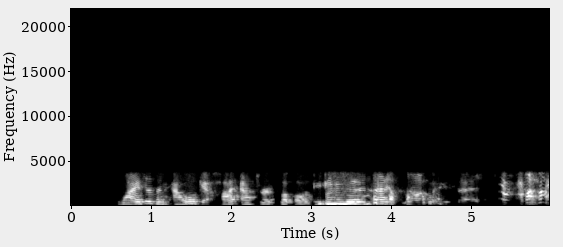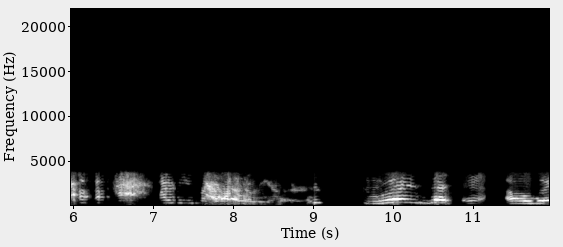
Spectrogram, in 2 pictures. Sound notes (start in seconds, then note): 5.3 laughing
